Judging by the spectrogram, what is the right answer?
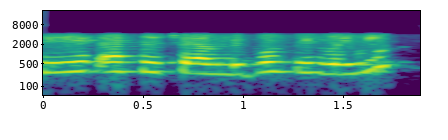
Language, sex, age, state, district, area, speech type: Kashmiri, female, 30-45, Jammu and Kashmir, Budgam, rural, conversation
